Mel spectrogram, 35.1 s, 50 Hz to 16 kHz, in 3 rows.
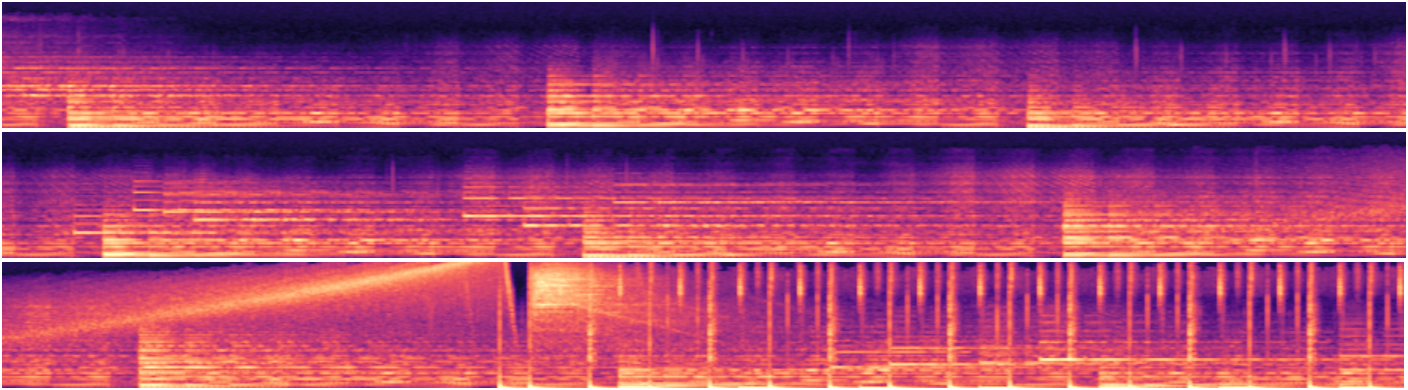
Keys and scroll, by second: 9.8 super+d, 10.9 shift+super+d.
